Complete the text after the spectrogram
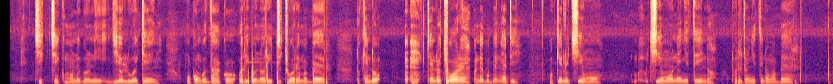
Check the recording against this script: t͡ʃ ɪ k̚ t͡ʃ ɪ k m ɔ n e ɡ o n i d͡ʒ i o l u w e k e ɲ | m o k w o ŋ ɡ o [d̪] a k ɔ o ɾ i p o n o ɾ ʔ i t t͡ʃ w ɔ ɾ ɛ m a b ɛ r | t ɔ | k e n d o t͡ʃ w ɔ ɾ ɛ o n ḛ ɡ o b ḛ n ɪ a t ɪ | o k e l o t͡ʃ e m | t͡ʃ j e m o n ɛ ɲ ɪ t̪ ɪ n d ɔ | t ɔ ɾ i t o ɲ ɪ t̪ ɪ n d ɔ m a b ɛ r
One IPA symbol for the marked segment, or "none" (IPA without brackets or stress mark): d̪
